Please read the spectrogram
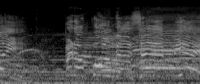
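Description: People shouting and cheering in celebration over background music, with a brief lull about half a second in.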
